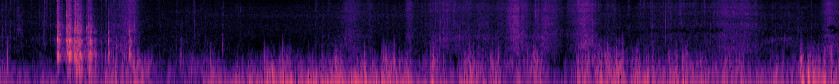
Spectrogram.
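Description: Dry fallen leaves crunching and rustling, with a loud crunch about half a second in and scattered crackles after it, over a steady low rumble of wind on the microphone.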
